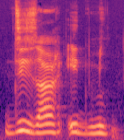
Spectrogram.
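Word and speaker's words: dix heures et demie: Y pronunciamos así: dix et heures et d'mi.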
